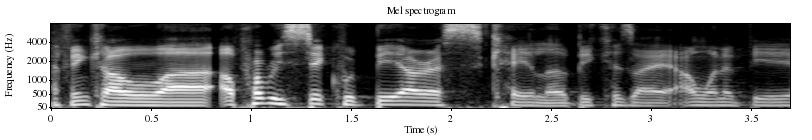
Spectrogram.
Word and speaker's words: brskaylor: Or was there a I think pronunciation I missed? brskaylor. brskaylor. brskaylor.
